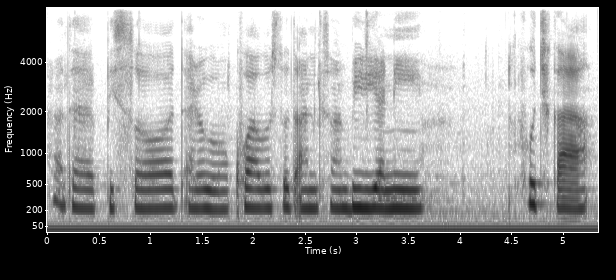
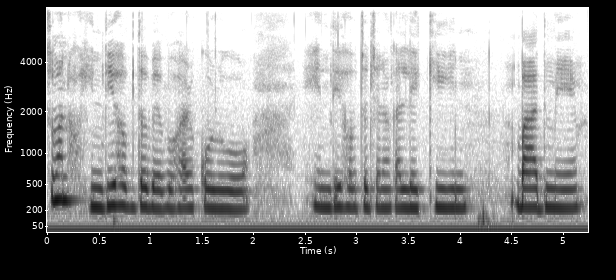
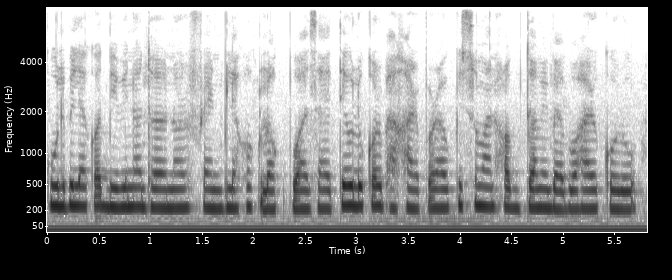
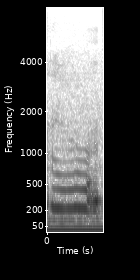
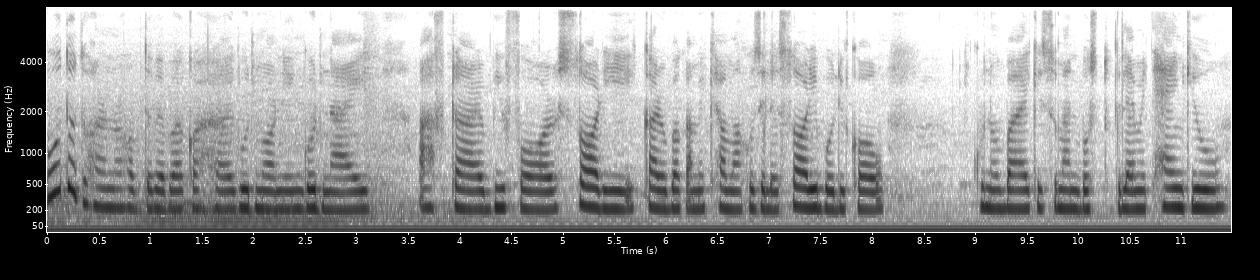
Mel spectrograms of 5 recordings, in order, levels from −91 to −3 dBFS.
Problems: low volume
